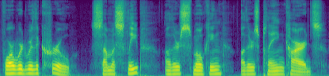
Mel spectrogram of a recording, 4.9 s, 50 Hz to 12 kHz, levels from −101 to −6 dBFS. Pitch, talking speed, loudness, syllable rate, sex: 120 Hz, 135 wpm, -18 LUFS, 4.3 syllables/s, male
